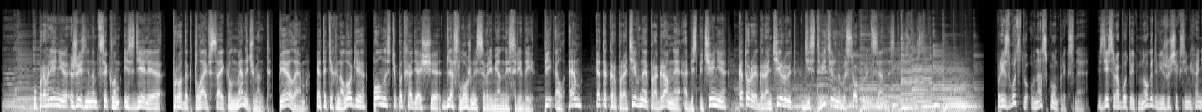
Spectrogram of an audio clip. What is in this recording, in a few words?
Russian Showcase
